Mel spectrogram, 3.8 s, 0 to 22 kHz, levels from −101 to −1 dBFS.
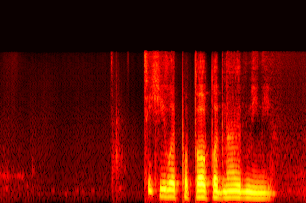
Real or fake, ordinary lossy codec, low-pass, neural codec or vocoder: fake; none; none; codec, 16 kHz, 0.5 kbps, X-Codec, HuBERT features, trained on balanced general audio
